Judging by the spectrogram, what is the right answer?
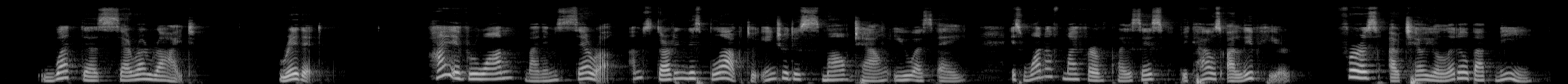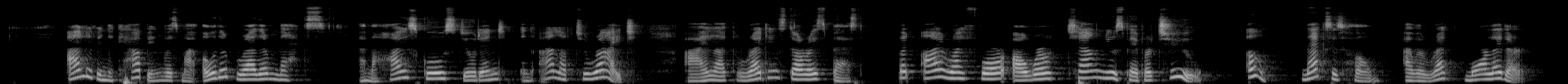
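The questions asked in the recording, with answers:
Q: What does Sarah write?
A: Stories, and articles for the town newspaper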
